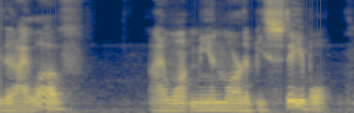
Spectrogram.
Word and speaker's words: Myanmar: Council historic censure of military of Myanmar Junta Myanmar is the correct pronunciation but as I'm reading I won't slow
